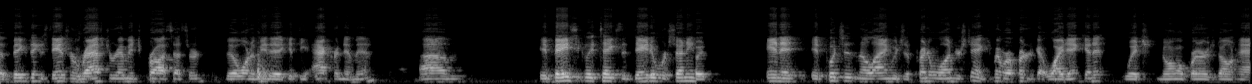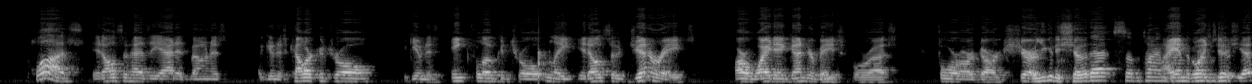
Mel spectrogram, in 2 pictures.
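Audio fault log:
6.96 s, 12.50 s and 17.90 s: damaged data in a compressed stream. Each event is a brief blip of about 4 ms. At these points the compressed data was corrupted. Bytes were lost or overwritten. The decoder could not read those frames correctly. It lost sync and had to find the next valid frame header. What comes out in that gap is a brief glitch, heard as a chirp, squawk, click or short hole in the sound.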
